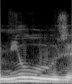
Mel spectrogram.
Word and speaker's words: Muse: Muse, prononcé en anglais Muse, est un groupe de rock britannique originaire de Teignmouth dans le Devon en Angleterre.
